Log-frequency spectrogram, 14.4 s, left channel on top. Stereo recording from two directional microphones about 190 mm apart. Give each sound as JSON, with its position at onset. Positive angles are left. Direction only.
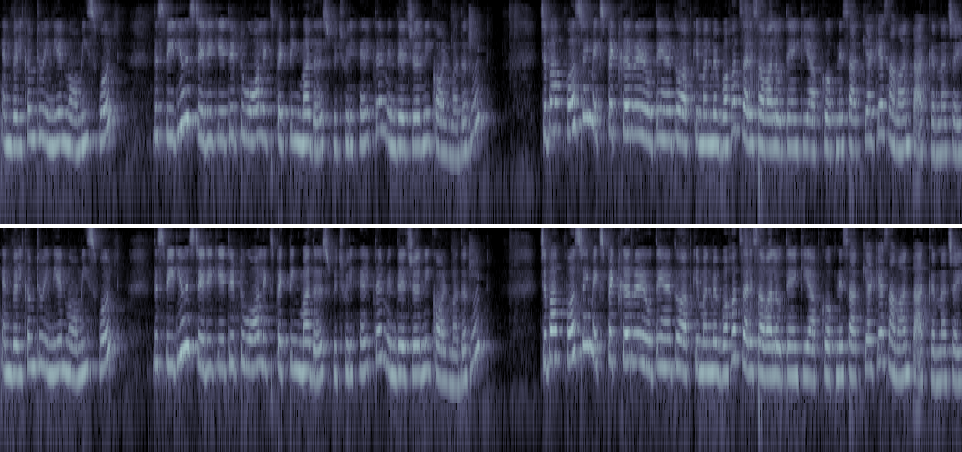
{"t": 0.0, "sound": "a woman's voice", "side_deg": -50}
